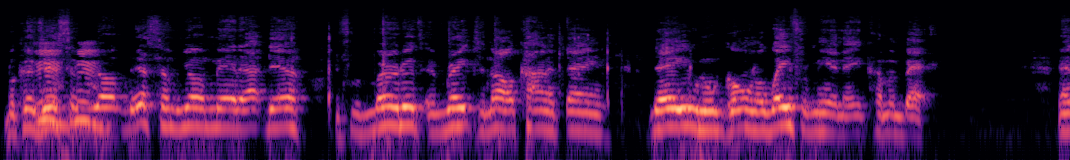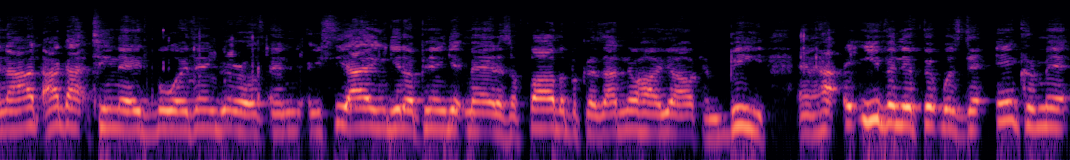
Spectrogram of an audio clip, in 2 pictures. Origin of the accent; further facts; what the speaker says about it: North Carolina, United States; now in Sacramento, United States; I'm from North Carolina.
